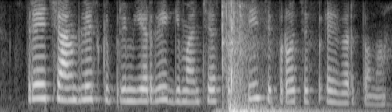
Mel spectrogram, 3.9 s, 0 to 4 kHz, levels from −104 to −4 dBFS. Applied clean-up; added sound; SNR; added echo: none; Slam; 5 dB; none.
